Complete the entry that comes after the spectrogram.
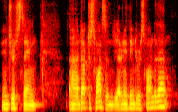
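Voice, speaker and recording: A man's voice: on the low side, fast, darkish tone. Man acting hesitant, earnest male panel moderator. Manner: hesitant, polite. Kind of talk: improvised mock panel debate.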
